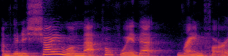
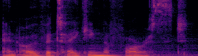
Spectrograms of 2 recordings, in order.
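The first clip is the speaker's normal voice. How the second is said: put-on reading to children. A narrator's reading. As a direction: read the picture book aloud to little listeners, unhurried. Reads picture book aloud.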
